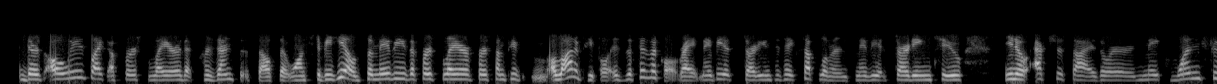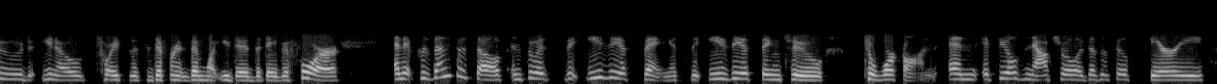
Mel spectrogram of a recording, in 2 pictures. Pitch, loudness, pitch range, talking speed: 225 Hz, -26 LUFS, 205-245 Hz, 210 wpm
